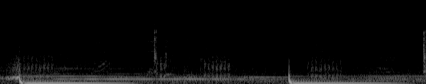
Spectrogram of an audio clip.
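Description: Domestic cat purring close to the microphone, in two long breaths that each start suddenly and fade away.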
